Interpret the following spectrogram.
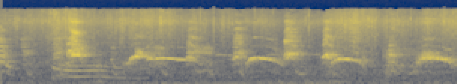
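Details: Chihuahua x Dachshund (Chiweenie) puppy in a pet shop in Nagoya, Japan, giving high, repeated whining yelps, each a short arched tone roughly every half second, with a low speaking voice at the start.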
